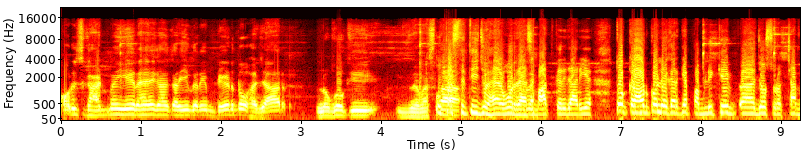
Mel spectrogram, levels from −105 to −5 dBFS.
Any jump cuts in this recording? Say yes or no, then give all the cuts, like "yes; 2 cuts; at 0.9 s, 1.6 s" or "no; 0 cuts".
yes; 1 cut; at 5.9 s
